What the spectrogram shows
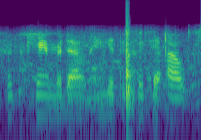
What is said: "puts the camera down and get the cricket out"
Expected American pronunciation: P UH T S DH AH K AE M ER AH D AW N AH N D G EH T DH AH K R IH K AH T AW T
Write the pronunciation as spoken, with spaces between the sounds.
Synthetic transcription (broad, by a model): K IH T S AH K AE M ER AH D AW AH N G EH T DH AH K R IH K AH T AW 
